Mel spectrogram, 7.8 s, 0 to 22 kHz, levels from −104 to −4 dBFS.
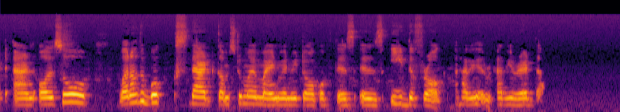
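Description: A speech clip with low bit depth with noise shaping from start to finish. A steady, thin hiss sits under the voice, climbing sharply toward the top of the band, roughly 35 dB below the signal. The coarse rounding fits a 10-bit signal, its error pushed upward in frequency.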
